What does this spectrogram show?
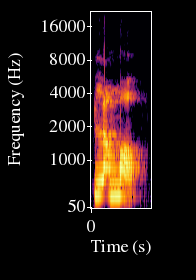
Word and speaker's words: plumber: Yeah, so B is silent in plumber, but if you're comfortable saying it as plumber, go ahead, who cares, it's all right.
